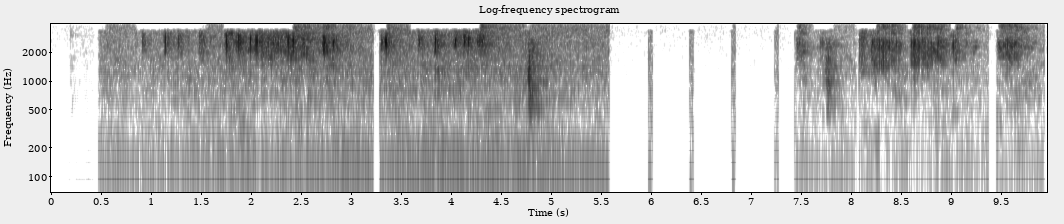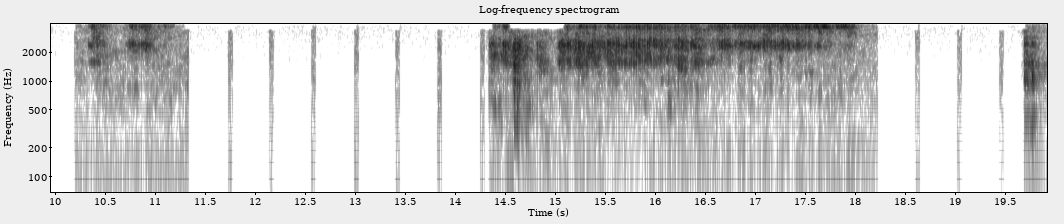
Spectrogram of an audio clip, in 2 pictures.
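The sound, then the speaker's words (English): A glass cutter shreds a chunk of glass, recorded with a microphone and a recorder to recreate a sound for comparison: it grinds harshly in three long, gritty bursts of high scraping, separated by brief pauses with scattered small ticks and a steady low hum beneath. “her kitchen with a glass cutter and a microphone and a recorder and a chunk of glass as she shredded it with the glass cutter.”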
